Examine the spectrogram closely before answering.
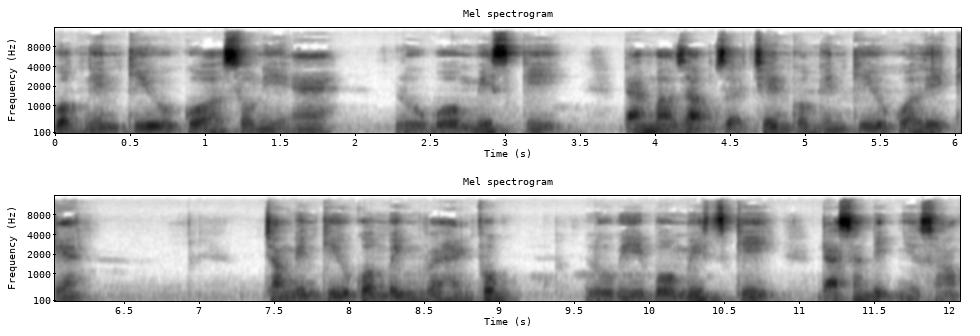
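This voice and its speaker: The voice has a dark, mellow tone with vocal fry, moving at a very slow pace with long, frequent pauses. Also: man, very deep, low pitch for a man, ordinary pitch variation. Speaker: podcast host. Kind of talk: book summary narration.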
